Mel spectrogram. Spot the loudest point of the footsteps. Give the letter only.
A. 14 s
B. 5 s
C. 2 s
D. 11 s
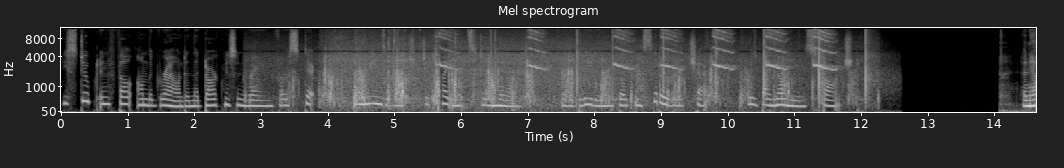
B.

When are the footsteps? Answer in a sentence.
You can hear the footsteps from 2.7 to 12.3 s.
